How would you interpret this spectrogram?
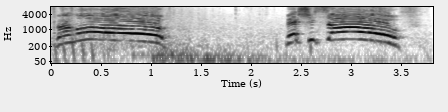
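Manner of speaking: loud, slow outraged shouting; frustrated yell. Real, not acted. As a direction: shout it at the screen. Killed unexpectedly in game.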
